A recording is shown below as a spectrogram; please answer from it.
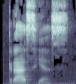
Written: gracias

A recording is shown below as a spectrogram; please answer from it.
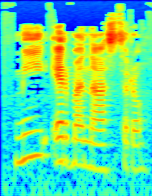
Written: mi hermanastro

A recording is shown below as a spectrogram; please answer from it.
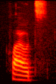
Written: clouds

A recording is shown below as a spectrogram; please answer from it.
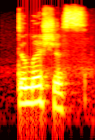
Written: delicious

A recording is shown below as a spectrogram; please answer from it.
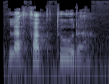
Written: la factura

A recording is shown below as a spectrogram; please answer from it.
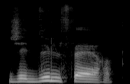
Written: j'ai

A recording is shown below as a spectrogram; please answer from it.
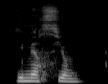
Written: immersion

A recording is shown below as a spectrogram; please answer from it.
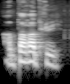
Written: un parapluie

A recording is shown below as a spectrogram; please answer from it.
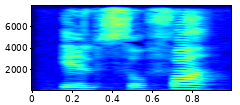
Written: el sofa

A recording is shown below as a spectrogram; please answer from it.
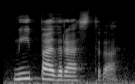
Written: mi padrastra

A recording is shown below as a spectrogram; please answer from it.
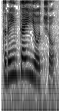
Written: trienta y ocho

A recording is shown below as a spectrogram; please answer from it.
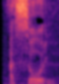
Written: azul

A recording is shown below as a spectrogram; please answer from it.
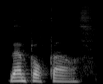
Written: l'importance

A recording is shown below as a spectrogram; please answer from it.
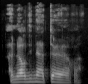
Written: un ordinateur

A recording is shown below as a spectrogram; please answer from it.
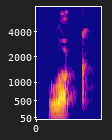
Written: look

